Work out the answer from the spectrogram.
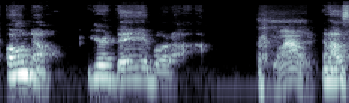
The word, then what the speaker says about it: Debora: and she said well why don't you just pronounce it Deborah that's the Hebrew Annunciation and that was close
